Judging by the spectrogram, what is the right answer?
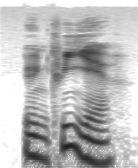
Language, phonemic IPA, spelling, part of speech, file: French, /kɥi.jɛʁ/, cuillère, noun, Fr-cuillère.ogg
- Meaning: spoon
